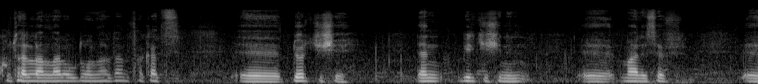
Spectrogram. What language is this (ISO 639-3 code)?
tur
